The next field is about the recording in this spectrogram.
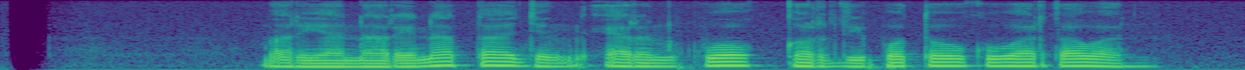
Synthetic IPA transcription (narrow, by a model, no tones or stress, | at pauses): mʔaɾianaɾɛnat̪ad͡ʒəŋɛɾənkuɔkərdipɔt̪ɔkuwart̪awan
